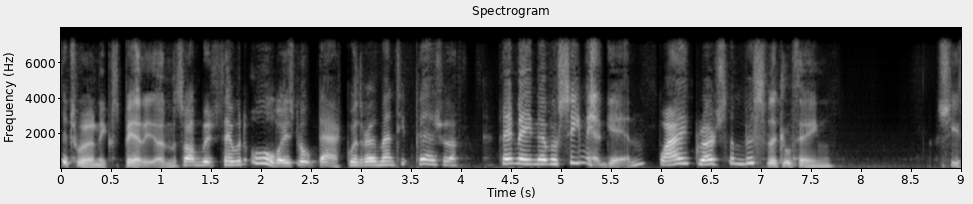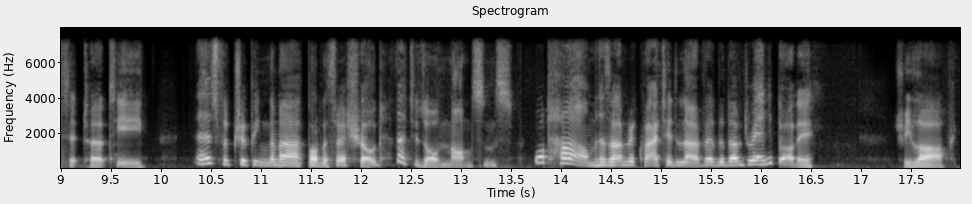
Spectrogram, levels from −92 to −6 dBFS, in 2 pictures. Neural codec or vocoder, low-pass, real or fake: codec, 16 kHz, 1 kbps, X-Codec, HuBERT features, trained on balanced general audio; 7.2 kHz; fake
